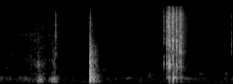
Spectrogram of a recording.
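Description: Hands opening a wooden trading-card box: a sharp click about a second in, then a louder short scrape as the hinged lid comes open near the end.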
